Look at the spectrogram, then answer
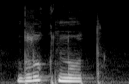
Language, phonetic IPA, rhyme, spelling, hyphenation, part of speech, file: Ukrainian, [bɫɔkˈnɔt], -ɔt, блокнот, бло‧кнот, noun, Uk-блокнот.ogg
- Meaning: notebook (book for writing notes)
